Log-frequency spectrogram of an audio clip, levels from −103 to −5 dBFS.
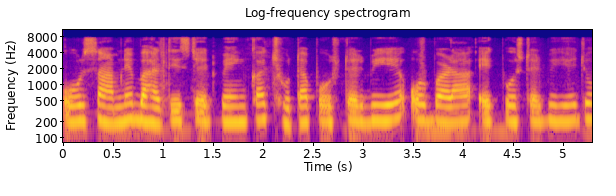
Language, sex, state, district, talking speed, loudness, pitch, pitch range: Hindi, female, Haryana, Rohtak, 190 wpm, -20 LUFS, 200 Hz, 195-210 Hz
